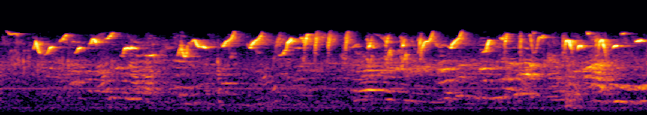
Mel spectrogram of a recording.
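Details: White-eye from a community songbird contest, singing rapid high chirps and short rising twittered notes in a dense, continuous run, with faint speech in the background.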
